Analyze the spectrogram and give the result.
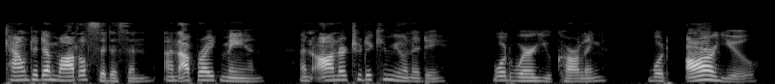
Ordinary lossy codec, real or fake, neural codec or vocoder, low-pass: MP3, 32 kbps; real; none; 7.2 kHz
